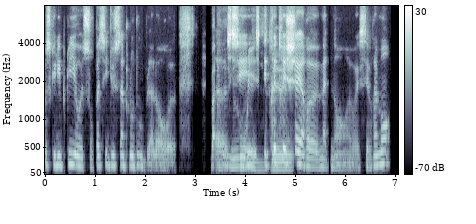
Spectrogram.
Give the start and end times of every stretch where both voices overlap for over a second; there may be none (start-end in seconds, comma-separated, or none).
3.4-5.0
